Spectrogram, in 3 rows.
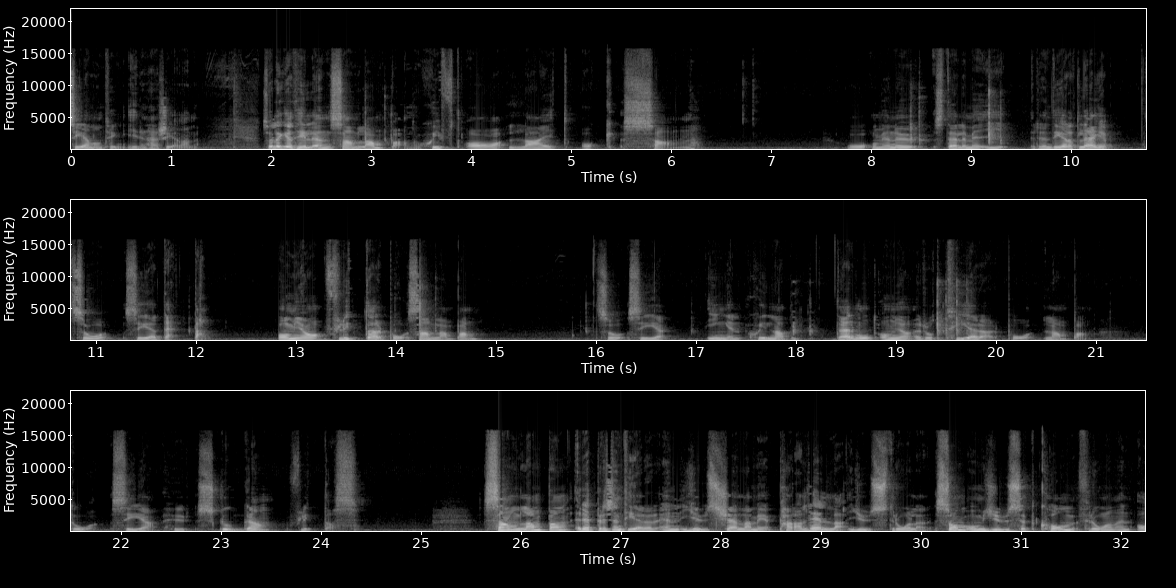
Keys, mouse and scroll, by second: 3.0 shift+a, 6.7 click, 8.4-9.2 typing, 14.3 g, 18.0 Escape, 19.4 r, 19.6 r.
